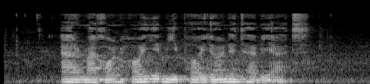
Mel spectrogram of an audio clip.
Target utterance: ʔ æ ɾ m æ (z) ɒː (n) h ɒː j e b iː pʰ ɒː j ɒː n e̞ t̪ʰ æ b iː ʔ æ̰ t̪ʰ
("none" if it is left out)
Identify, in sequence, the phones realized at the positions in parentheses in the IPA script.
ɣ, n

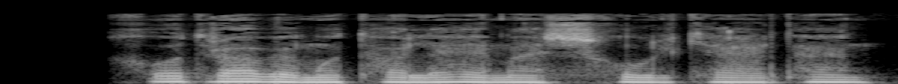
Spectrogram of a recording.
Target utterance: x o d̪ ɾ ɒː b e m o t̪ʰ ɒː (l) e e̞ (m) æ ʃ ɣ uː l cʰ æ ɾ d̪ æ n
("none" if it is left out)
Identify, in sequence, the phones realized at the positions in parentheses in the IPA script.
l, m

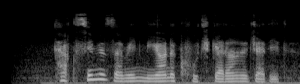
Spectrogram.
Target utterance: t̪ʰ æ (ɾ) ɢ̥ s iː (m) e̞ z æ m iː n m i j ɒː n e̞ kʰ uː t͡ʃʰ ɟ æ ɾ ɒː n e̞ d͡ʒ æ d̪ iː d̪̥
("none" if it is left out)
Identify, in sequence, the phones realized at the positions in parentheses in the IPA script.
none, m

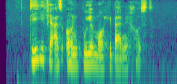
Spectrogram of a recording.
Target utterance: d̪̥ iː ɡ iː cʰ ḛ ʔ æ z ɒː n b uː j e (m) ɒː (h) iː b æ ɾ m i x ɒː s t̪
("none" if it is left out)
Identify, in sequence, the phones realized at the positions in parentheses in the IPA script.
m, h

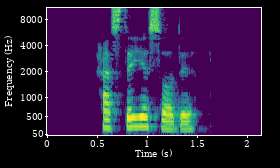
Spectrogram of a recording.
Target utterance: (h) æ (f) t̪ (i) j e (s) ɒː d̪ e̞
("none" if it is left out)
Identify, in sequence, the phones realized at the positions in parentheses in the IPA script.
h, s, e, s

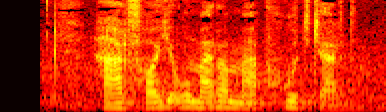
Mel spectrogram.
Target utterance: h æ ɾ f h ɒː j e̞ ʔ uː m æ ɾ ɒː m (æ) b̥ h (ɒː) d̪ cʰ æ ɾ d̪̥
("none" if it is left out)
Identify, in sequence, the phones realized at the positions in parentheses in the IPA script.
æ, uː

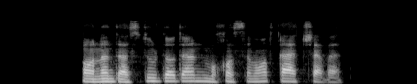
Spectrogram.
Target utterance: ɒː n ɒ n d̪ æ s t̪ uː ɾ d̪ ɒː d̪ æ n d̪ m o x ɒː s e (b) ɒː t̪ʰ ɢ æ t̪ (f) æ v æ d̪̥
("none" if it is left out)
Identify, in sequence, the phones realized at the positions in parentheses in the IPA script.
m, ʃ

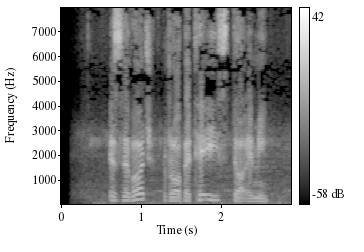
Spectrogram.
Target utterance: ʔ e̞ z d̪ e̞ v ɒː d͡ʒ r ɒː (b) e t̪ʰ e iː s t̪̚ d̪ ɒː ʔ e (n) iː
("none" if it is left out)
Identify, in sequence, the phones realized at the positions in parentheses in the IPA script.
b, m

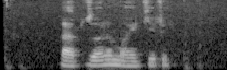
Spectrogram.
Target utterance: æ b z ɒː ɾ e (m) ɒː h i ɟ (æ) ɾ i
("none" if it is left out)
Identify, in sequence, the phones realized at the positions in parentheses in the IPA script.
m, i

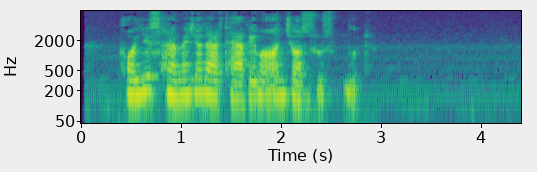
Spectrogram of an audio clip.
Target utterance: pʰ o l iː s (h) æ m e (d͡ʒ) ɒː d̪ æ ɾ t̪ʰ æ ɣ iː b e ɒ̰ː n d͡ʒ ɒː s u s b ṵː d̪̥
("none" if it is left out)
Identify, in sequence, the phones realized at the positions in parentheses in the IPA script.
h, d͡ʒ

